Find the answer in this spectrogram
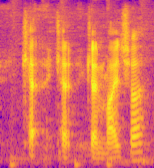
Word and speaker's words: genmaicha: Gen rhymes with Ken? Oh. Genmaicha?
